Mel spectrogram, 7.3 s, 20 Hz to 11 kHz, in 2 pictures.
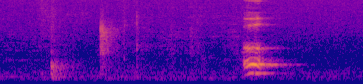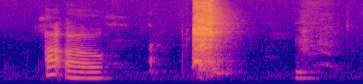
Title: August 10, 2013: the sneeze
